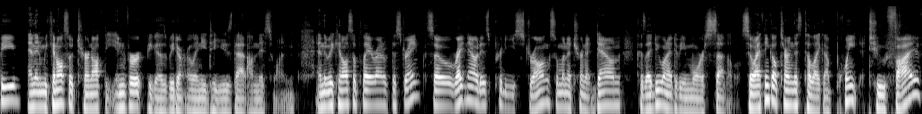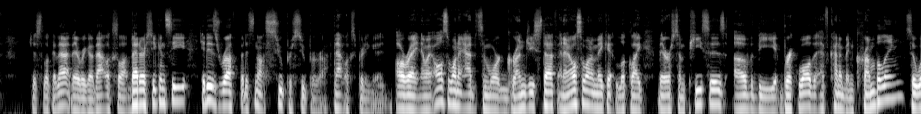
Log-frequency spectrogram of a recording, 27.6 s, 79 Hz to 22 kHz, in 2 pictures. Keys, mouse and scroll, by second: 1.4 drag, 6.8-13.7 drag, 14.4 shift+middle click, 15.4-16.7 scroll up 6, 15.7-16.2 shift+middle drag, 17.1 middle click, 19.0-19.6 scroll down 6, 19.6-20.2 scroll up 1, 20.2-21.0 scroll up 1.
